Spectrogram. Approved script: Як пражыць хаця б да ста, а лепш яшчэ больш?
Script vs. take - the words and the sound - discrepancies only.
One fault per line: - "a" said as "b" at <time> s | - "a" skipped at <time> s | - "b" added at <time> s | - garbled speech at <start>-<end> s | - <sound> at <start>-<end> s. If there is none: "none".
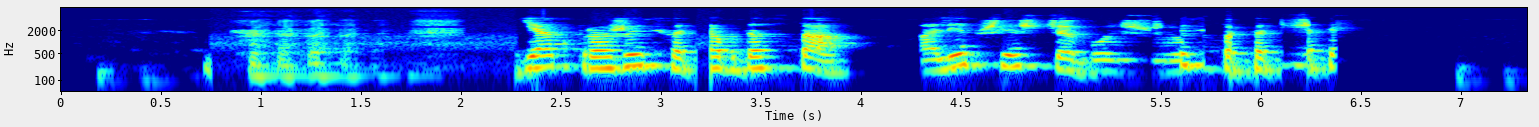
- laugh at 0.8-2.0 s
- dropout at 3.2-3.2 s
- garbled speech at 5.4-6.4 s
